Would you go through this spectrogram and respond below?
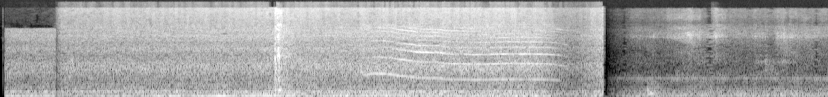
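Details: Domestic cat in a funny pet compilation giving a single long, drawn-out meow that holds steady then sags slightly in pitch over about a second and a half, set against a constant low rumbling background, followed by sudden quiet.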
